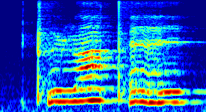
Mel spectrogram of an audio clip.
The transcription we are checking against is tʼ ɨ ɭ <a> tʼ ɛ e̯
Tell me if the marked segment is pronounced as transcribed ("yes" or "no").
yes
